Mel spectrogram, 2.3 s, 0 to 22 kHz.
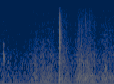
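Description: Near silence with a single faint, sharp click about a second in as a fingertip pushes a microSD card into a Sony Xperia Z2's card slot. The card does not latch home, so this is not the clear click of it seating.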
